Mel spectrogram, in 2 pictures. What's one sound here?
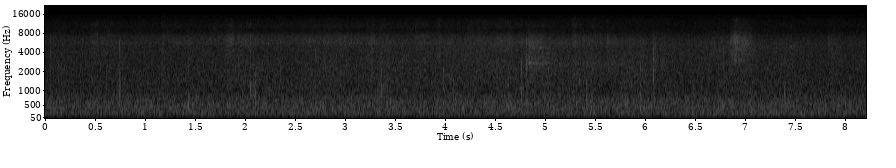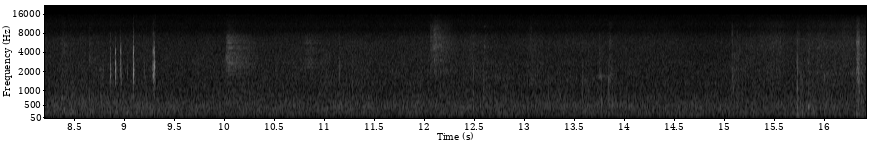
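Footsteps shuffle softly on a hard floor in a quiet, echoing hall.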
